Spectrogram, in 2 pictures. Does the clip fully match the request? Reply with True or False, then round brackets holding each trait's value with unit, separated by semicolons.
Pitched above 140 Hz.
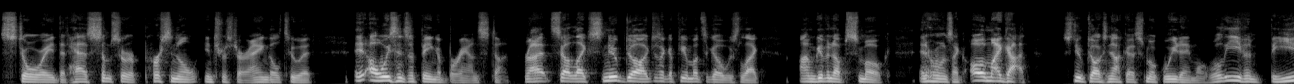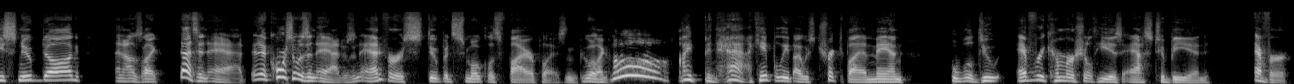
False (135 Hz)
